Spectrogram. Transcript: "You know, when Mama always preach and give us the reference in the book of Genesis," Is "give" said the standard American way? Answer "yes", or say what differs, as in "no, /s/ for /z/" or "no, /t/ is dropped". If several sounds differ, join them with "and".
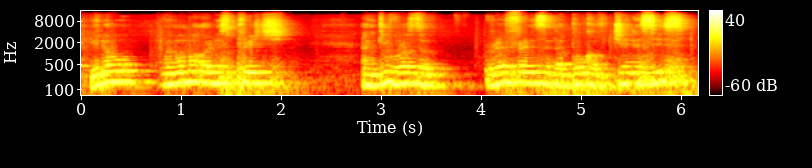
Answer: no, /w/ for /v/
